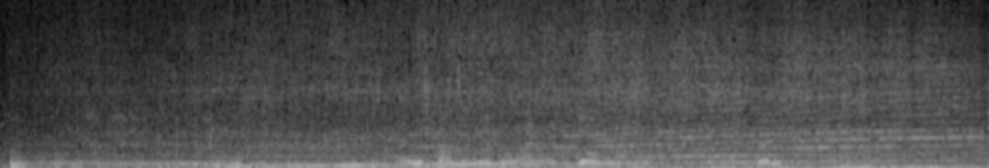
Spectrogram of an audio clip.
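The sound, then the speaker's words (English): An open-wheeled Indy-style hybrid race car makes an electric-only run at a racetrack, giving off a steady motor whine that climbs gradually in pitch over a low, constant hum. “Okay, to be fair, that was an electric-only run. When it's time to hit the gas in these open-wheeled, Indy-style hybrids, some of them sound like this.”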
